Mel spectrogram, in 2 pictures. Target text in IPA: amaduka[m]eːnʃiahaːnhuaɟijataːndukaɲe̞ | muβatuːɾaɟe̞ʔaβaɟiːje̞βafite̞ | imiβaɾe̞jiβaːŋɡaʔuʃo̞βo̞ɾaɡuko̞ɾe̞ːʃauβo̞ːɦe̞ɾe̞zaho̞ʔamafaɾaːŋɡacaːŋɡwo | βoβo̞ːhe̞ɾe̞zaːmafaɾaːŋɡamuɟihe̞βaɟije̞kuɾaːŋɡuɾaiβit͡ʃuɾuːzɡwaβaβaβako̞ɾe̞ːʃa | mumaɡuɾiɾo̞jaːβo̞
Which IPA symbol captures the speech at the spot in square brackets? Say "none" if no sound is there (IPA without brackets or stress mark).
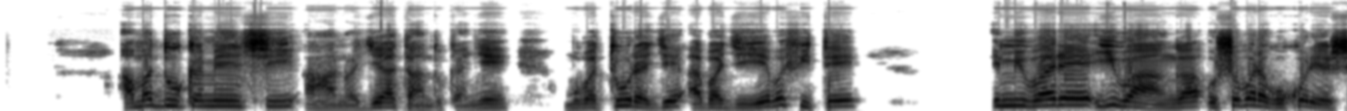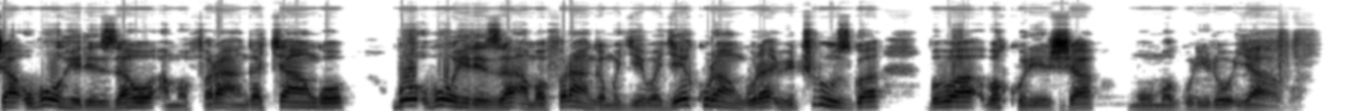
m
